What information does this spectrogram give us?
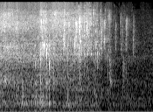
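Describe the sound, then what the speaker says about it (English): A spoon rinsed under a running kitchen tap, a short burst of close, steady water flow with no talk. "Rinse my spoon off."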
